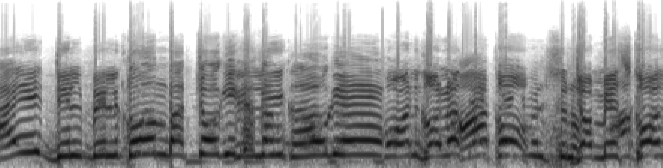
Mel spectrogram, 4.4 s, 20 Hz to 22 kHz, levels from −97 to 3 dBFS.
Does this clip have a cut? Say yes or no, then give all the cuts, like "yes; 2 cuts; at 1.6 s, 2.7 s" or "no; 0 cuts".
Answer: yes; 1 cut; at 2.6 s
